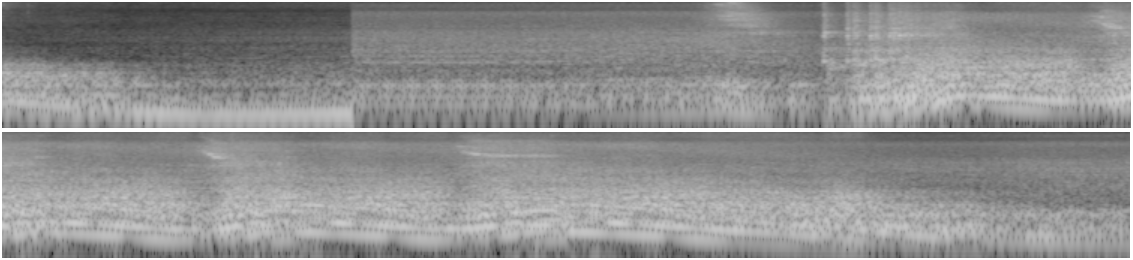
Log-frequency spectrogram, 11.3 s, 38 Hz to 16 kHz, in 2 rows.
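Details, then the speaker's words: Ford Capri with Mercedes M113 5.0 V8 swap, exhaust leaks, no smoke or misfires: V8 revs unevenly with surging, wavering pitch and stumbles between blips because the fuel table is not yet tuned. "The fuel table isn't tuned yet, so it will stutter and"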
